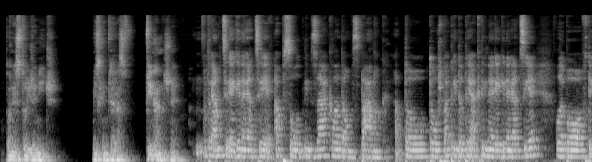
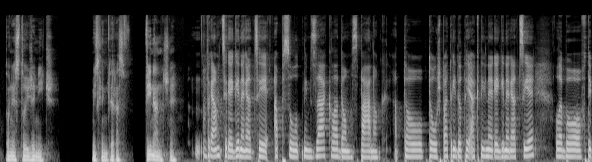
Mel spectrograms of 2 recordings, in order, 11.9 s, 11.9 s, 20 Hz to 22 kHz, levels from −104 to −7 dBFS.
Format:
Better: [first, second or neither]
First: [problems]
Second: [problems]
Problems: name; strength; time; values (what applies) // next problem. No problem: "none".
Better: second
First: off-mic speech; far // room echo; slight; dies away in 0.3 s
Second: none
